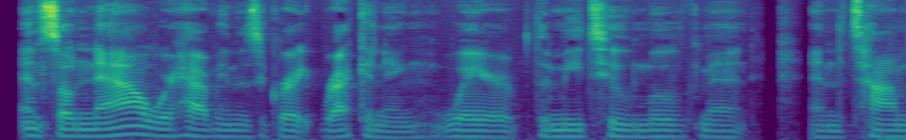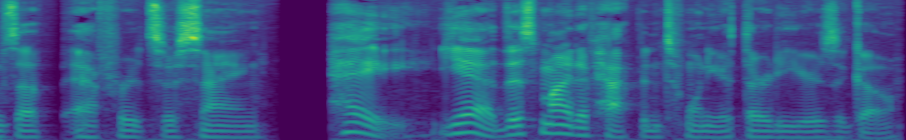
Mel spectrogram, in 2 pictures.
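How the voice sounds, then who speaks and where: A fairly quick pace with ordinary pitch variation, on a very clean recording with a silent background. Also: man, fairly low pitch for a man. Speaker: musician and church member. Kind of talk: casual interview conversation. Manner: thoughtful, hesitant, repeats words.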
